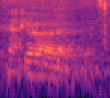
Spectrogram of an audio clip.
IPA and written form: ˈgəɪŋ (going)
